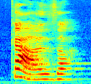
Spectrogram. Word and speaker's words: casa: alors l'accentuation se fera forcément sur l'avant dernière syllabe casa et voilà j'espère que cette vidéo vous aura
